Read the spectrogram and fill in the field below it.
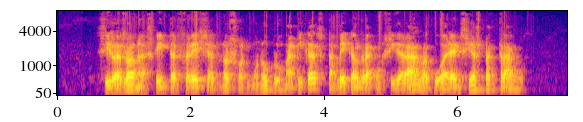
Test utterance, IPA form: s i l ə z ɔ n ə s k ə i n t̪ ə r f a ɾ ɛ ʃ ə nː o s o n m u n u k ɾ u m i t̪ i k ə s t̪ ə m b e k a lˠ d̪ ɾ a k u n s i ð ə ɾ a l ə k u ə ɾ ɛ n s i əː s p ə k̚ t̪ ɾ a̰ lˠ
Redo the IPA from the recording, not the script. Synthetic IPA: s i l ə z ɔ n ə s k ə i n t̪ ə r f ə ɾ ɛ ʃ ə nː o s o n m u n u k ɾ u m a t̪ i k ə s t̪ ə m b e k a lˠ d̪ ɾ a k u n s i ð ə ɾ a l ə k u ə ɾ ɛ n s i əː s p ə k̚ t̪ ɾ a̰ lˠ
